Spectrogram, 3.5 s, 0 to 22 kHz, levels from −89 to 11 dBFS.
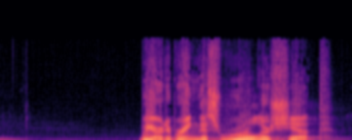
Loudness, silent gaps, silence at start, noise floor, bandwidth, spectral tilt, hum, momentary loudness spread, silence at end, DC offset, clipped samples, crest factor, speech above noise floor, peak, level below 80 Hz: -17 LUFS; none; 0 s; -62 dBFS; 16 kHz; -3.5 dB/octave; none; 6 LU; 0.25 s; under 0.1%; under 0.1%; 12 dB; 46 dB; -8 dBFS; -56 dBFS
